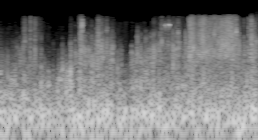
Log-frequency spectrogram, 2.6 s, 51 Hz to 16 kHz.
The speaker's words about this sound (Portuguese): E o que escoitan é a forza do vento na costa. Superaba a pasada madrugada os 141 km por hora en Penedo do Galo, en Viveiro. Chegou a 107 km por hora en Burela. No Xistral, en Muras, chegou a 137 km por hora.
